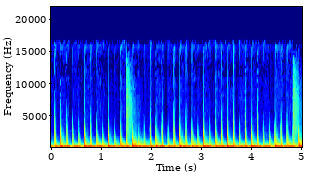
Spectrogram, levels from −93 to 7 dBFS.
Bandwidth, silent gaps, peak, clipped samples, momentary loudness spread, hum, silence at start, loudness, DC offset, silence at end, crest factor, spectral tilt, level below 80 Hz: 4.3 kHz; none; 0 dBFS; under 0.1%; 2 LU; none; 0 s; -14 LUFS; under 0.1%; 0 s; 10 dB; -9 dB/octave; -12 dBFS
